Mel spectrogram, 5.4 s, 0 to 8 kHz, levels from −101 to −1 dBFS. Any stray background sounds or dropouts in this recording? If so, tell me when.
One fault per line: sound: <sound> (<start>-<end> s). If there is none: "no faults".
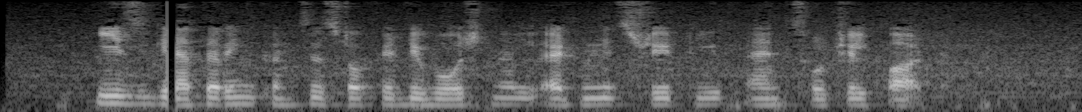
sound: dropout (0.8-0.9 s)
